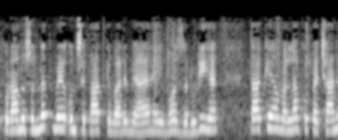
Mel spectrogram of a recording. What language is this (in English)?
Urdu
